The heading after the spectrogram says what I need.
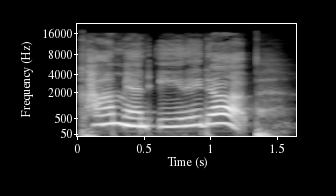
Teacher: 那么 and 的 d 可以失去爆破，那么后面的 eat it up 可以有一个连读，eat itup。好，那么内容呢，我们就讲到这儿。那么现在我们来说一说拓展。那么我们一说到拓展呢，那么这一本书也是一样，我们可以做一些手工。那么星期一到星期天，我们可以做成字卡。如果孩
